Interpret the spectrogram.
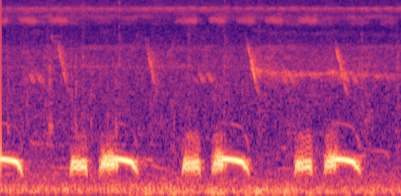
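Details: Close, loud spotted dove used to lure birds for trapping, calling on the ground: clear low coo phrases of a short note then a longer falling croo, repeated every second or so, a sliding high whistle behind.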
